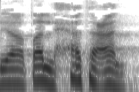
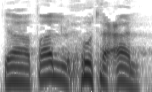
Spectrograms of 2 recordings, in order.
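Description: First: "طلحة" said as "ṭalḥa", t dropped, ح open; fatha kept on ح. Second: "طلح" said as "ṭalḥu", ending in "u"; damma moved onto ح. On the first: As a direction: clip "طلحة" to "ṭalḥa" before "تعال". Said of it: "يعني الحاء تبقى مفتوحة". (نطق "طلحة" بحذف التاء وفتح الحاء) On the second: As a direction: slowly sound "طلح" as "ṭalḥu" before "تعال". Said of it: "وتنقل هذه الضمة إلى ما قبل". (نطق "طلح" بضم الحاء) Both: Shown as a demonstration.

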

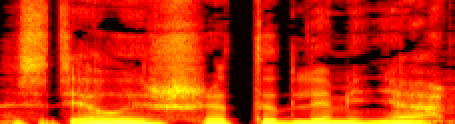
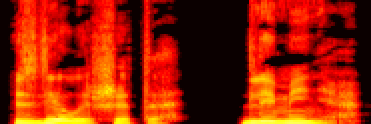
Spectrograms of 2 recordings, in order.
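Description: First: Slow, low remembered echo; distant flashback echo. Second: Said in the usual way. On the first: A narrator's reading. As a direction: let it sound like a memory. (далёкое эхо воспоминания) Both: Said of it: "Просьба эхом звучала в голове".

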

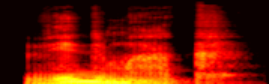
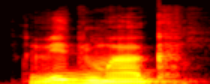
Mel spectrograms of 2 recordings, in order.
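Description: First: Low, soft dread-filled murmur; hushed dread. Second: Said in the usual way. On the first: Acted. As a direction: breathe the word in fear. Yurga's dread thought.

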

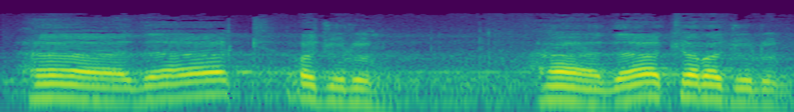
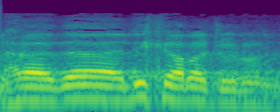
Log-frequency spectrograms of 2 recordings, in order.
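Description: First: هذاك said slowly, kāf without lām; correct form. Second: هذالك said slowly, with the forbidden lām; wrong form. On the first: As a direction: model هذاك رجل carefully. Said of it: "فتقول". (نطق هذاك رجل الصحيح ببطء) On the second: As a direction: mark هذالك as the mistake. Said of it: "ولا تقل". (نطق هذالك الخاطئ بتمهل) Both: Shown as a demonstration.

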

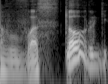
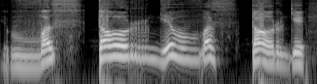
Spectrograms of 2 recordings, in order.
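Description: First: Said in the usual way. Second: Higher, louder and slow, savouring the delight; rapturous мамаша drawing out восторге. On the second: Acted. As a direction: gush over the word восторге. Mother repeats her delight.

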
